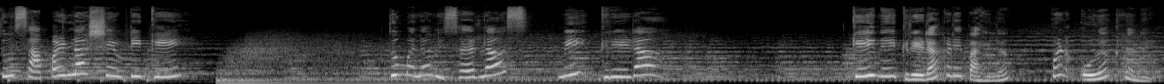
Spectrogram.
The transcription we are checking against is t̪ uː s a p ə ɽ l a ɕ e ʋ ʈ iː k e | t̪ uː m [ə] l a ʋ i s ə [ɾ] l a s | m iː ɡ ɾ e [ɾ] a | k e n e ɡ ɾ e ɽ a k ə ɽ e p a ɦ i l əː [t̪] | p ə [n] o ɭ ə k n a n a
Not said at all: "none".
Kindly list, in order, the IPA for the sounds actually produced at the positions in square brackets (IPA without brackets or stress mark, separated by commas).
ə, ɾ, ɽ, none, ɳ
